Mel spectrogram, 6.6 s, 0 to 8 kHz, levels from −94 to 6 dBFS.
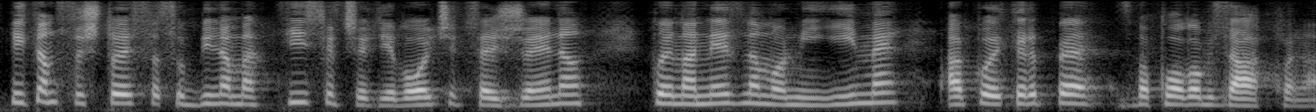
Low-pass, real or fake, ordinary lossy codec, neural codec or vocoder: none; fake; none; codec, 16 kHz, 1 kbps, FunCodec, trained on Chinese and English, 50 frames a second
